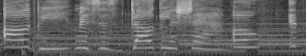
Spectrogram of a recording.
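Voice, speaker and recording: Olga, a very high sugary cartoon bride. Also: female voice, slow. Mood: gushing. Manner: gushing, sugary and earnest. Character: sweet, gushing, perfect young woman bride-to-be. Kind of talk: cartoon voice acting. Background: loud music.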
